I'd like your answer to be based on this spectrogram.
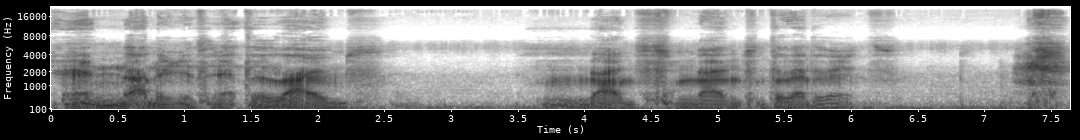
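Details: Adult man, laryngectomee neck breather with a stoma after cancer (tongue cancer tagged), with tongue pain, speaking in real connected speech; alaryngeal speech after laryngectomy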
